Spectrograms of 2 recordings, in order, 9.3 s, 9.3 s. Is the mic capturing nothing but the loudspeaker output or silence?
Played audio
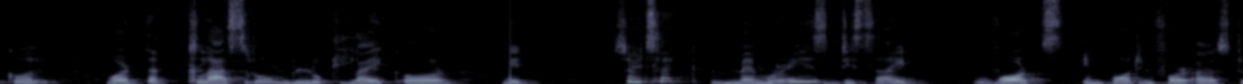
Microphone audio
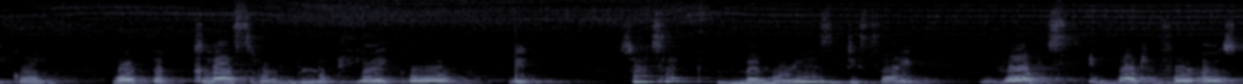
Yes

